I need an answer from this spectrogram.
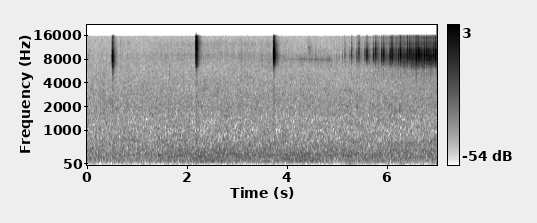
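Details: Gomphocerippus rufus, the white-clubbed grasshopper, at Elsbethen, Austria, in September 2020, recorded through an ultrasound detector: three sharp isolated high clicks spaced well apart, then a very high pulsed stridulation building rapidly in the last two seconds.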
